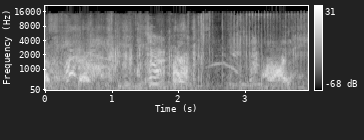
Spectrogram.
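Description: A dog barks and yips in short bursts, close by, with whimpering between, while people talk and shout over it.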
